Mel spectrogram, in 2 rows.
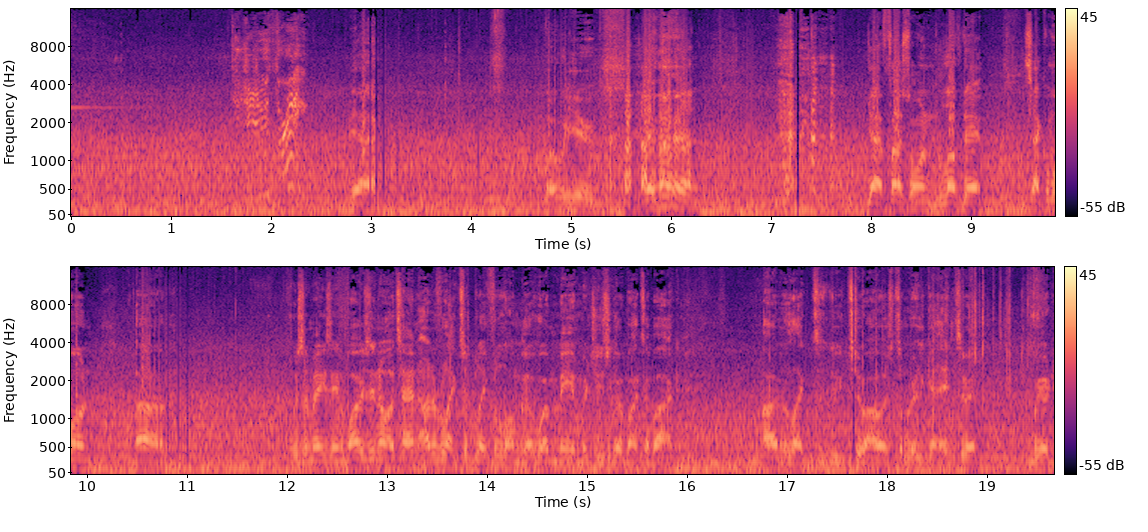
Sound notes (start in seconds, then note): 7.1 laughs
